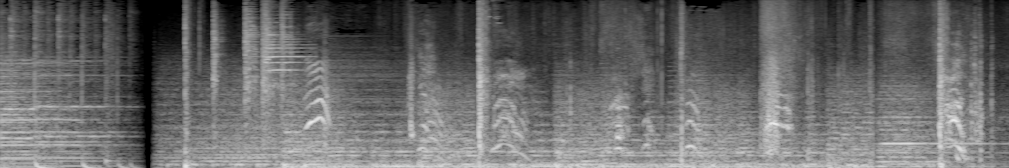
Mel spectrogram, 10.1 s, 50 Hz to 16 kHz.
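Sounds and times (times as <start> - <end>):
background music: 0.0 - 10.0
swords clashing: 2.4 - 3.3, 9.4 - 10.0.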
